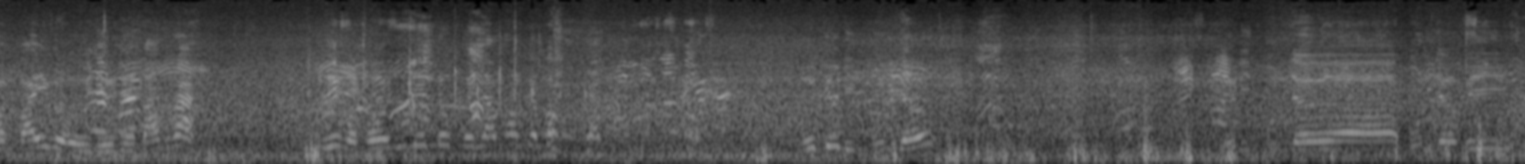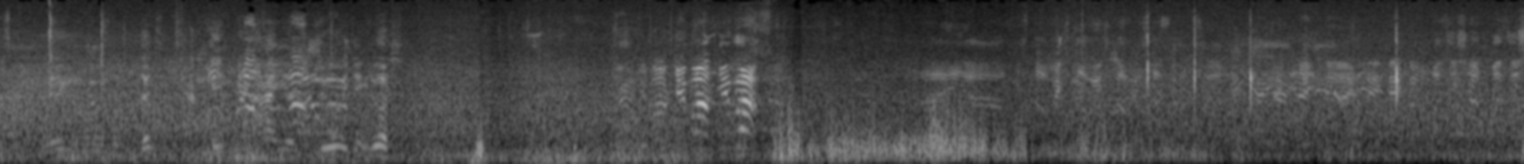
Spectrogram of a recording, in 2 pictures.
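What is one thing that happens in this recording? Several young men shout and call out to each other across an open field.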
